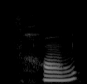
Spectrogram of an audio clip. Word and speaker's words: franc: Mais il y a des fois où il n'est pas prononcé. Par exemple, à la fin du mot blanc, franc et bon, هنا حرف السي لا ينطق.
